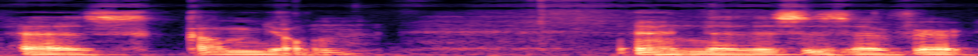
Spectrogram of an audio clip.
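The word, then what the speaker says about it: 金庸: two words over here in cantonese this is pronounced as gamjon and this is a ver he's a very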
